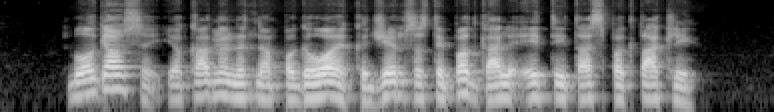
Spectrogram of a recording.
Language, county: Lithuanian, Vilnius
